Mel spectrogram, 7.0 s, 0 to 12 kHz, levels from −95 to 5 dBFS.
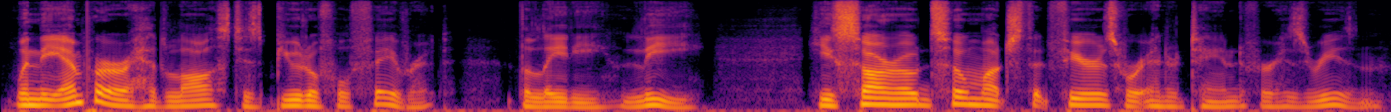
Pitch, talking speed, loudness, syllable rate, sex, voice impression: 125 Hz, 190 wpm, -21 LUFS, 5.8 syllables/s, male, masculine, slightly adult-like, slightly thick, very tensed, powerful, very bright, slightly soft, very clear, fluent, slightly raspy, very cool, intellectual, very refreshing, very sincere, calm, slightly mature, very friendly, very reassuring, unique, very elegant, slightly wild, sweet, very lively, kind, slightly intense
